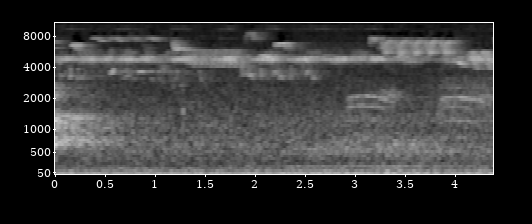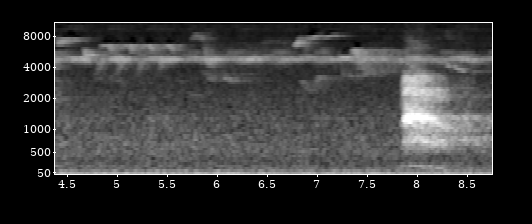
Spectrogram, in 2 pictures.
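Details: A single loud, rough bark from a rutting male roe deer bursts out near the end, after quiet stretches filled with a constant high-pitched insect hum and faint distant bird notes.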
